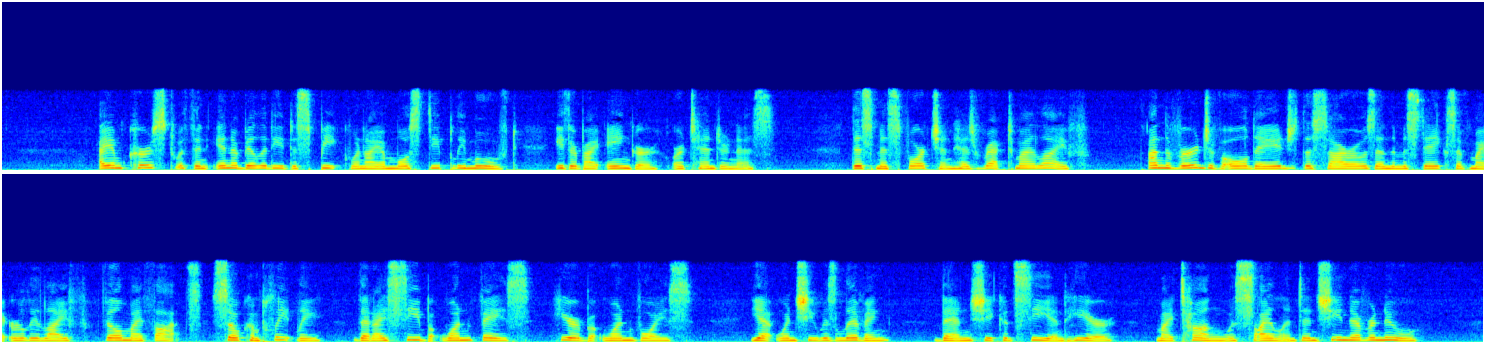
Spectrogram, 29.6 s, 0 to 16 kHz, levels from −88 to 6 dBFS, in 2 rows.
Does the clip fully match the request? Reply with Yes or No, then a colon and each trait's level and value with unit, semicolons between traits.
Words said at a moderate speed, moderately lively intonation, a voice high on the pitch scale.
No: average, 150 wpm; narrow, 1.9 semitones; high, 205 Hz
